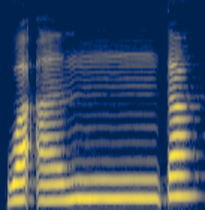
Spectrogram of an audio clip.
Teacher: نون ساکن ہے، غنہ ادا کریں گے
